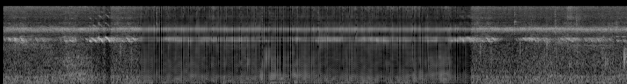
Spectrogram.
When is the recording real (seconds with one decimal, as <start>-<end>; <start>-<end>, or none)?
0.0-1.4; 4.7-6.3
